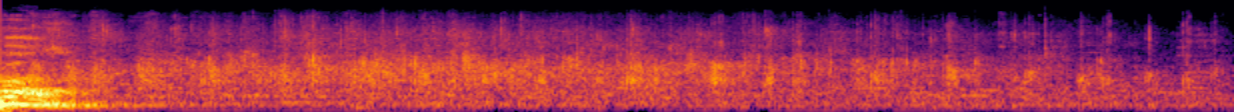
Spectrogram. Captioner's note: audience applauding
